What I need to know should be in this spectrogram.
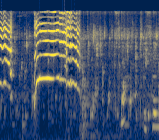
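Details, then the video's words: Pet rabbit crying while being bathed: short high piercing squeals, a brief one then a longer steady shrill note of about half a second, followed by splashing and handling noises. "The crying bunny when I gave bath"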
